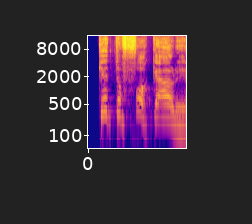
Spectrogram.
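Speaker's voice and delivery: high-pitched imitated command; retold order. Lieutenant ordering prisoners out of the van, high retold command.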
